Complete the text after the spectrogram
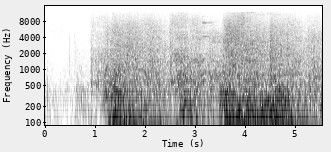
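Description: Blades slash and strike in a fight.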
